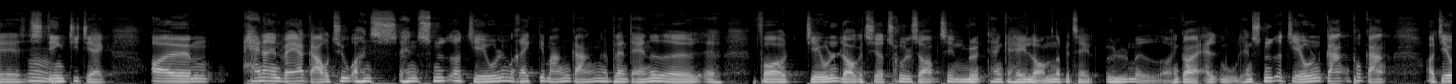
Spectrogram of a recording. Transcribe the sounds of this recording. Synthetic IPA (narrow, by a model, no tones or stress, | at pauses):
sd̥e̝ŋd̥id̥jæɡ̥ɒ̽ | hænæɐe̝nʋæɐɡ̥ɑ̈ʊt͡sʰuɒ̽ɦænhænsnyð̰ˠɐd̥jeʊln̩ʁɛɡ̥̚d̥imɑ̈ŋəɡ̥ɑ̈ŋəb̥læn̰d̥ænð̞̩ˠ | fɒ̰d̥jeʊln̩lɒ̽ɡ̥əð̩ˠt͡sʰe̝læt͡sʰʁyləsɑ̈ɪɒ̽m̥̰t͡sʰe̝le̝nmøn̰d̥hænkʰæɦæilɒ̽mn̩ɒ̽b̥e̝t͡sʰɛ̰ːləølmeð̞ˠɒ̽hænɡ̥ɶɐʔæl̰d̥̚muːlihænsnyð̰ˠɐd̥jeʊln̩ɡ̥ɑ̈ŋ̰pʰɒ̽ɡ̥ɑ̈ŋ̰ | ʔɒ̽d̥je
